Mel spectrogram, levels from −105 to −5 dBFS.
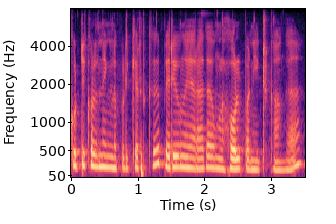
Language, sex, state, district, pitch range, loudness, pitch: Tamil, female, Tamil Nadu, Nilgiris, 175-215 Hz, -19 LUFS, 190 Hz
